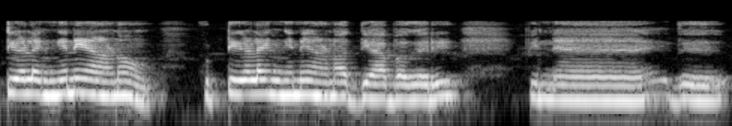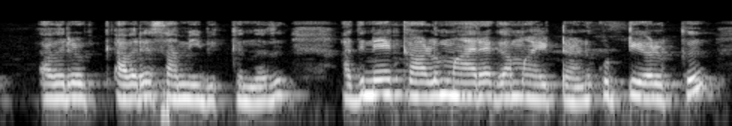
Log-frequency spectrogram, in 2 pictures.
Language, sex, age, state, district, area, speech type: Malayalam, female, 45-60, Kerala, Kasaragod, rural, spontaneous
